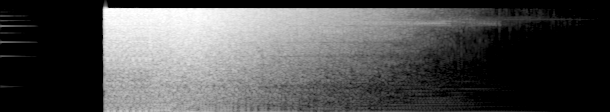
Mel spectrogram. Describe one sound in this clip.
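A huge building collapses with a loud booming crash that slowly rumbles away.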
